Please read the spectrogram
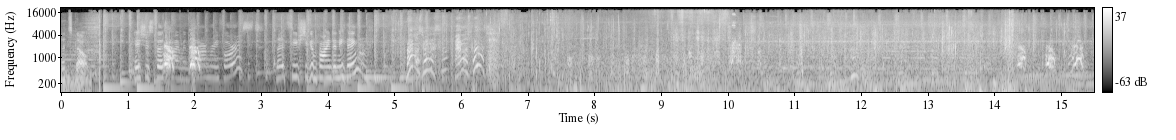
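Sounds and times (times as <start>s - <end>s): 
speech: 0.0s - 1.8s, 2.4s - 6.9s
dog giving short sharp barks: 1.5s - 2.2s, 6.1s - 6.6s, 8.7s - 13.0s, 13.6s - 15.4s
footsteps: 4.9s - 15.4s
rustling outdoor ambience: 4.9s - 15.4s.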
